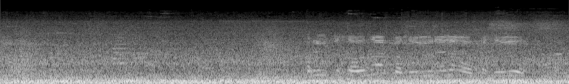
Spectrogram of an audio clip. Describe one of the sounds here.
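Street traffic rumbles steadily nearby.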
